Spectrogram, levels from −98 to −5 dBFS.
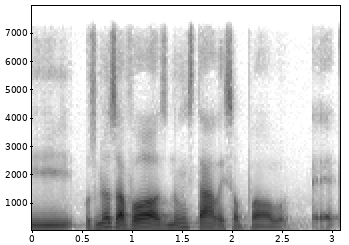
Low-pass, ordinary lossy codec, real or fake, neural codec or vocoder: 7.2 kHz; none; fake; codec, 24 kHz, 0.9 kbps, WavTokenizer, large speech release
